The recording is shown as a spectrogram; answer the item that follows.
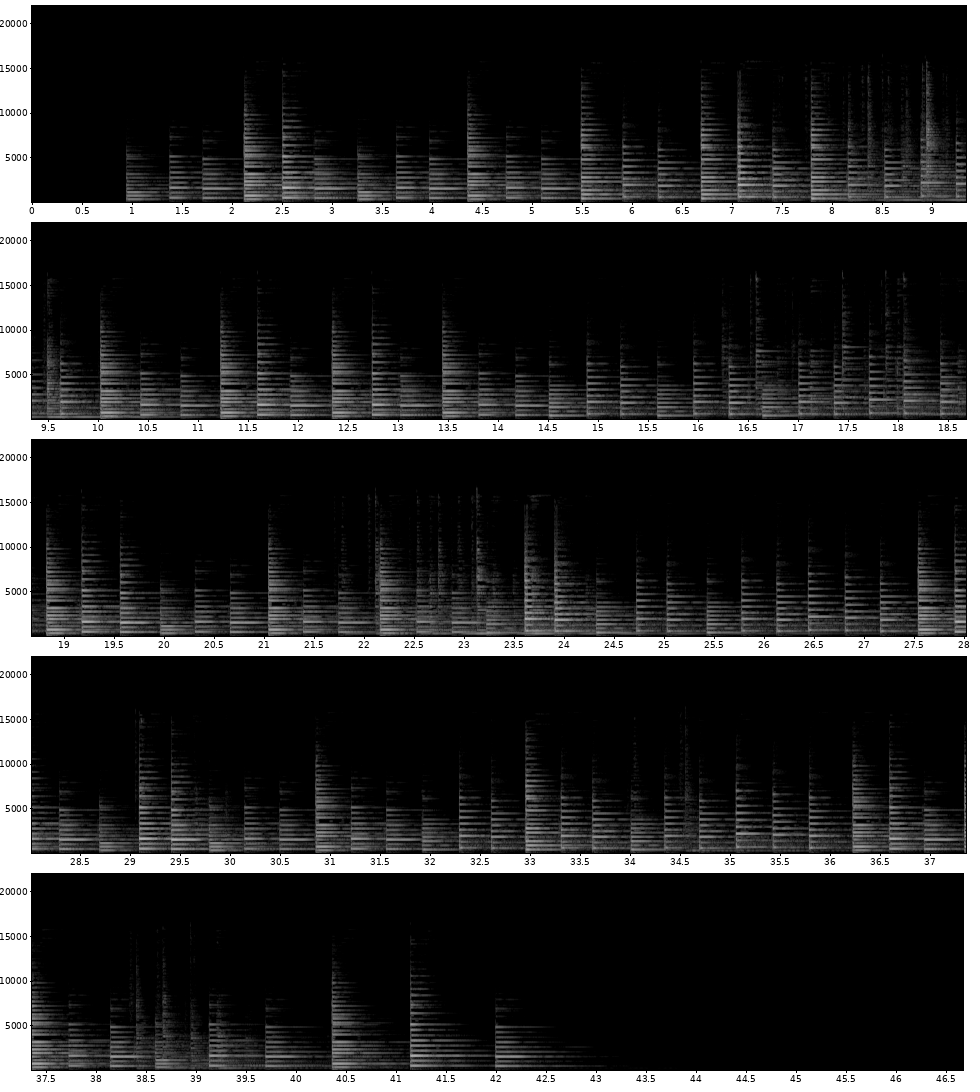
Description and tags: Haunting piano melody
Came up with this piano melody in GarageBand for something called Victors Crypt. It's a lot of effects on it and some strings in the background to make it scary. Might be suited for haunting, scary, evil, horror-stuff ;).
Eerie, Spooky, Creepy, Melody, Murder, processed, Wicked, Thriller, Haunting, Atmosphere, Haunted, Ghost, Ambient, Killer, Dark, Evil, Monster, Piano, Scary, Halloween, cinematic, Horror, sci-fi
